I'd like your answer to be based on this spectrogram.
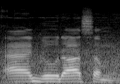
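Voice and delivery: usual speaking voice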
